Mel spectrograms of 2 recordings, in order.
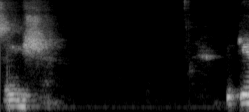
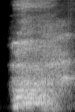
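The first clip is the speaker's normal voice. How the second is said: short, forceful audible sigh; big exhale; 5 semitones higher, 10 dB louder than usual. Shown as a demonstration. Meditation guide showing a big exhale, strong mouth sigh. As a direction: push a big breath out through the mouth. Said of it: "through the mouth".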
